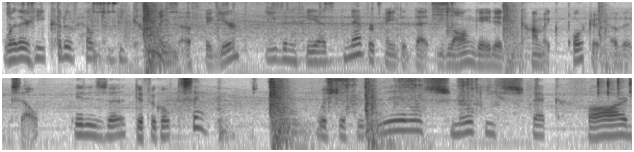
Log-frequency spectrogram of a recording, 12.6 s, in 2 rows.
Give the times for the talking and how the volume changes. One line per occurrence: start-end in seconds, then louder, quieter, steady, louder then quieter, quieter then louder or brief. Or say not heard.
0.0-12.5 steady.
